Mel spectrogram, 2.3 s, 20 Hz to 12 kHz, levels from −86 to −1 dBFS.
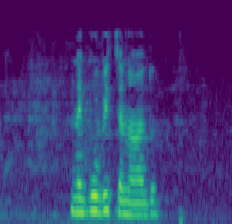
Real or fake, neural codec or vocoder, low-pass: real; none; 7.2 kHz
